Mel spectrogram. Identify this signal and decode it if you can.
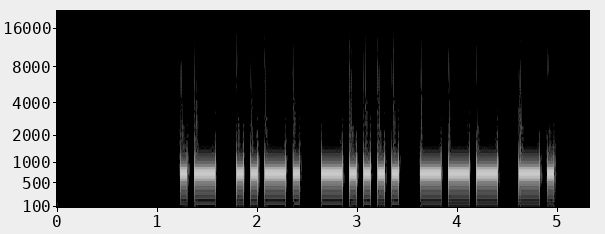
Morse code, heard as a keyed tone, about 17 wpm, 700 Hz. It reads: AF6ON
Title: USA Call Signs - 8x Character Spacing - 17wpm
